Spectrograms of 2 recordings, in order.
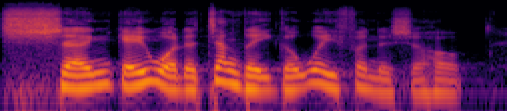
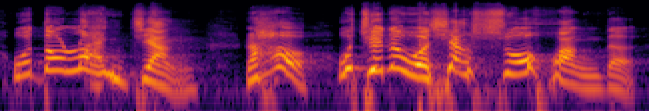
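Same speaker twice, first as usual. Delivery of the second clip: high, loud aggrieved whine; upset complaint; 10 semitones higher, 6 dB louder than usual. Retold or imitated. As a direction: pour out the hurt, pitched up. Retells complaint to God. (对神委屈地高声抱怨)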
